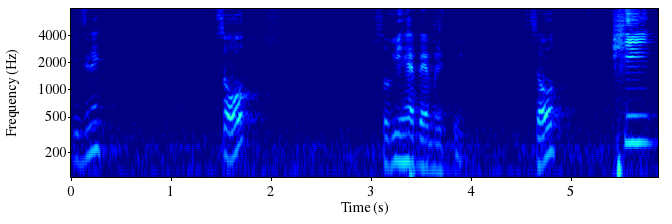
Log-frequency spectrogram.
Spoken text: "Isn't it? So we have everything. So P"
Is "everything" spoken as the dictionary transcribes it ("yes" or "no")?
no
